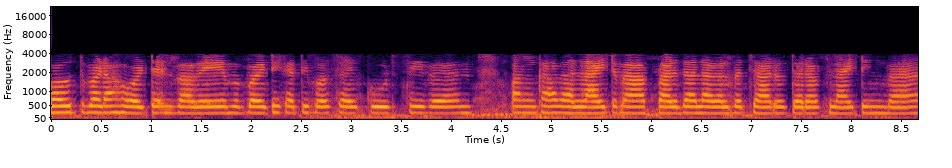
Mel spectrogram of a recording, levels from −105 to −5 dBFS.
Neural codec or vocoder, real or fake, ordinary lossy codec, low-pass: codec, 24 kHz, 3.1 kbps, DualCodec; fake; AAC, 16 kbps; 7.2 kHz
